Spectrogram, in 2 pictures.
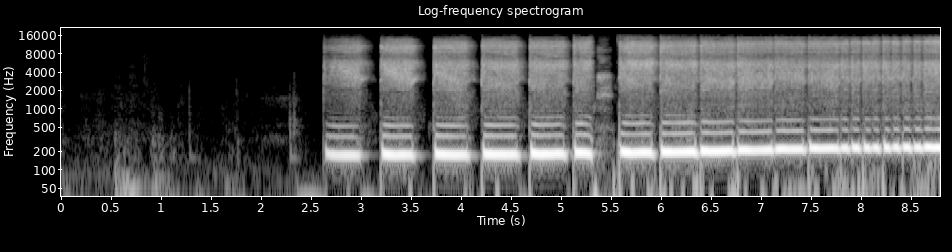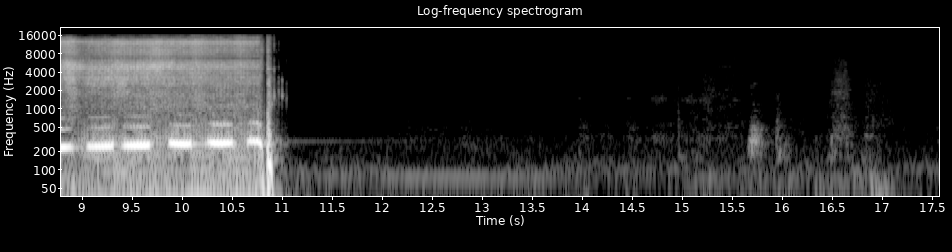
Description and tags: A simple build up I made by Beat-boxing
Beat-box, drums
